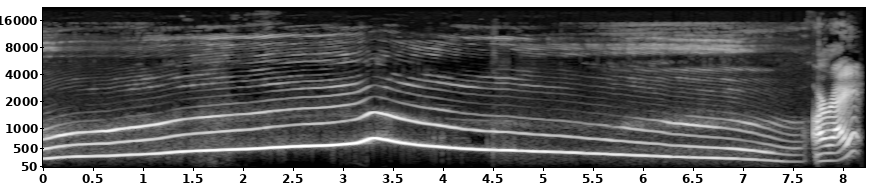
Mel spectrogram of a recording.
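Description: A voice imitates a siren with a smooth ooh that rises slowly, peaks, then glides back down, sustained and clear for about seven seconds before a brief squeaky break at the end.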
